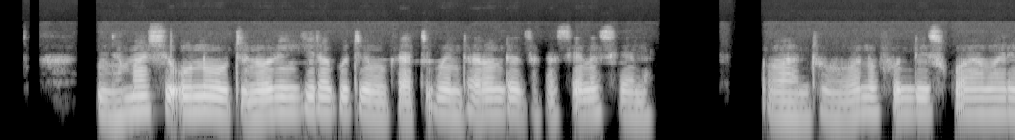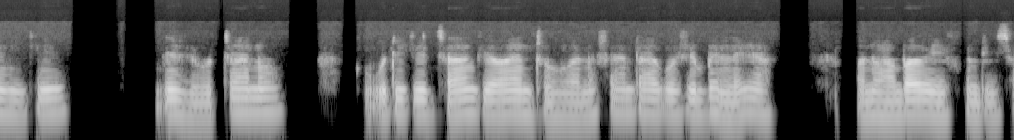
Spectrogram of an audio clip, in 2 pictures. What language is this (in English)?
Ndau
